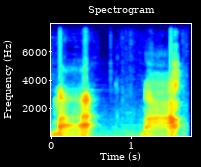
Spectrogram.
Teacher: there's the falling rising tone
